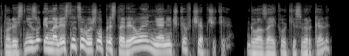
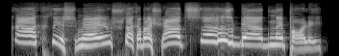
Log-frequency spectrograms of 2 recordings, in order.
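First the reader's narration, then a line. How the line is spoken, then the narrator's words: Shrieking. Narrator (Russian): завизжала она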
